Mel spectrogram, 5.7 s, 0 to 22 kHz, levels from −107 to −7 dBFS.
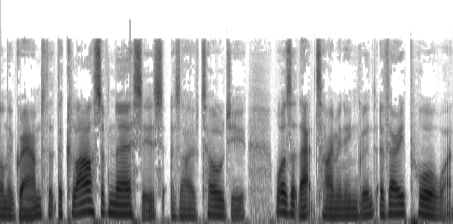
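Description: At 1.63 s the speech jumps, the mark of an overlap between stream segments: the player trimmed about 16 ms of sound it wrongly treated as duplicated. Unlike a dropout, no silent gap appears; the waveform simply skips forward.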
